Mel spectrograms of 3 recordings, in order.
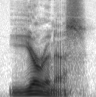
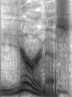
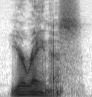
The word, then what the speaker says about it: Uranus: that the name of the seventh planet is Uranus likewise if you check various dictionaries and pronunciation guides they will also confirm that Uranus is how the planet is pronounced therefore for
